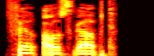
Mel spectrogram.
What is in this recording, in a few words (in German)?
"verausgabt", German; adjectives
